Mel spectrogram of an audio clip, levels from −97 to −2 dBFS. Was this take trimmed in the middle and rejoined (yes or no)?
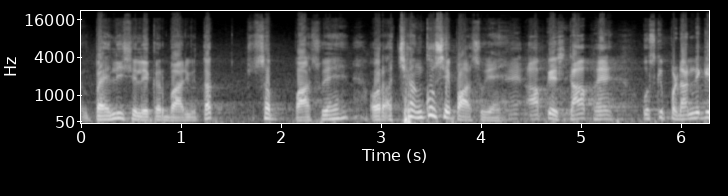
no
